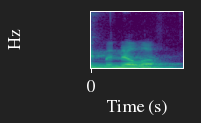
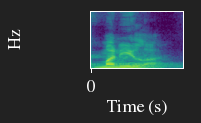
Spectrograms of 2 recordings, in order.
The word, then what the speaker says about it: Manila: how they say it usually in American English we just say Manila like the folder but uh when you're there it's manila manila uh but uh so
